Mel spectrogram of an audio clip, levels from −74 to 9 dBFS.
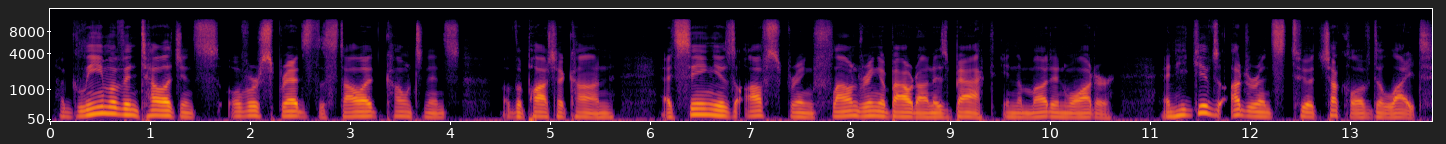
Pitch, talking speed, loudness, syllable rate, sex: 105 Hz, 150 wpm, -19 LUFS, 4.7 syllables/s, male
